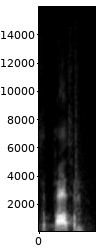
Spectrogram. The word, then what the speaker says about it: apothem: opossums Addams the poems I've heard it pronounced at multiple ways so we're gonna go with apothem like you're saying a possum with a lisp okay so oh that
